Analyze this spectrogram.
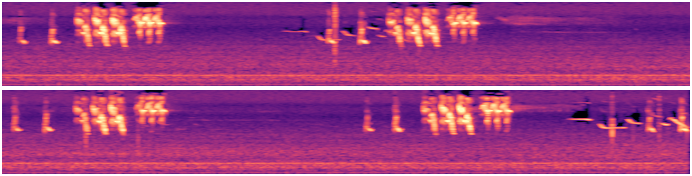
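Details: At sunrise on a prairie, a male Dickcissel (Spiza americana) repeats his dry, stuttering song of sharp high notes and buzzy trills every three to four seconds, with thin whistles and a low hum behind.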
